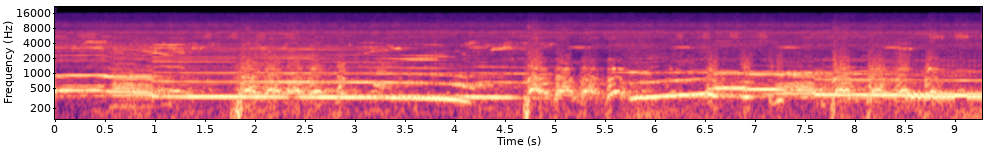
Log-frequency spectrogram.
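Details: Howling wolves joined by barking dogs: several drawn-out tonal howls overlap, one low and steady, others higher and slowly bending, with bursts of abrupt barks breaking in near two seconds and again around five seconds.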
